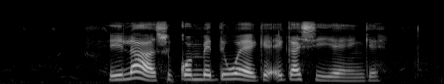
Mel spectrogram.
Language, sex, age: Tsonga, female, 20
